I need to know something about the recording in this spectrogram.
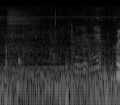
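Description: Low, steady wind rumble on the microphone with faint talk in the background.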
